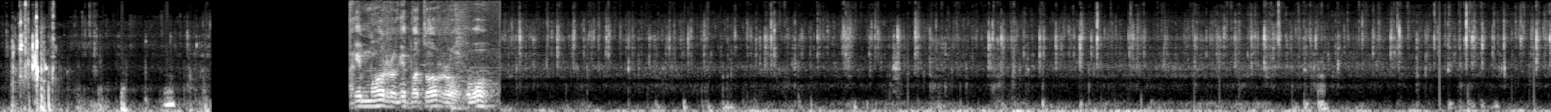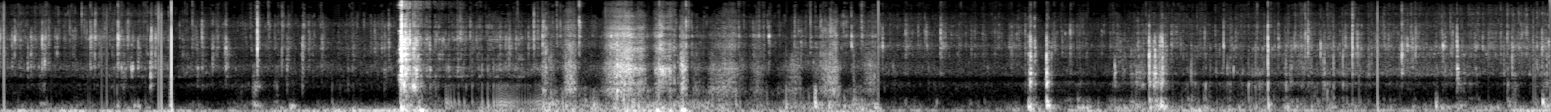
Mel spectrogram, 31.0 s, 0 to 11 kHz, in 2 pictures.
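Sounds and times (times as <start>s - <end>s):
crackle of small clicks: 5.0s - 21.6s, 22.3s - 31.0s
speargun firing crack: 19.5s - 19.8s.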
